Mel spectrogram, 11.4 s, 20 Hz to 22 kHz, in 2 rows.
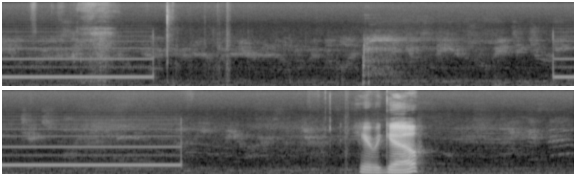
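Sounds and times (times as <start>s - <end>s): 
telephone ringback on an outgoing call: 0.0s - 1.6s, 5.5s - 7.6s
speech: 9.3s - 10.0s.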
